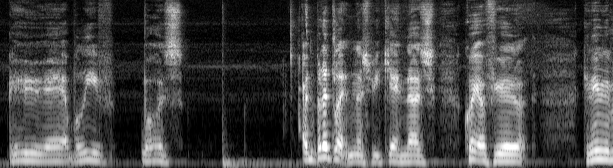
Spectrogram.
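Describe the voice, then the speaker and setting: A man hosting a live online soul radio show, his voice hoarse and gravelly after a night out, chatting and reeling off listeners' names. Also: on the high side. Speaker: radio DJ and host. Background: soul music playing.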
